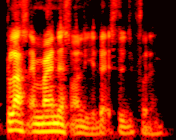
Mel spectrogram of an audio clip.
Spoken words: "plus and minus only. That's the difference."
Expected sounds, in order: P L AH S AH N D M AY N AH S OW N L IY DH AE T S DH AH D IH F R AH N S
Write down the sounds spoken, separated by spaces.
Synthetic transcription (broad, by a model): P L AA S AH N M AY N AH S OW N L IY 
